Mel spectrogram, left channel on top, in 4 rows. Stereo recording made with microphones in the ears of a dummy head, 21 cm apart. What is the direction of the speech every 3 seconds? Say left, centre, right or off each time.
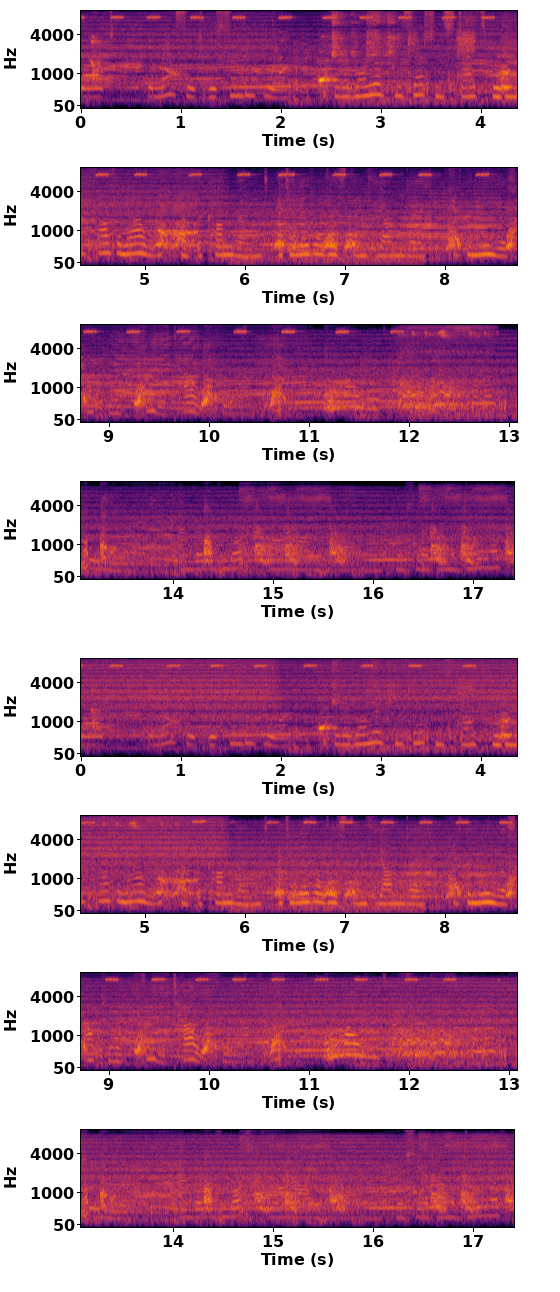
left, left, right, right, right, right.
